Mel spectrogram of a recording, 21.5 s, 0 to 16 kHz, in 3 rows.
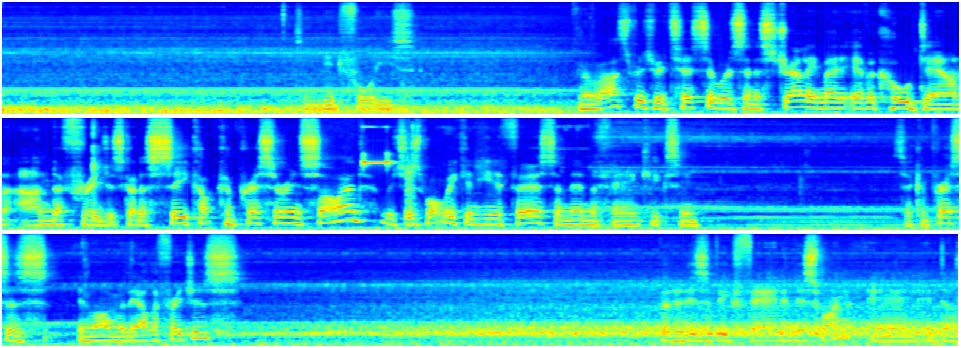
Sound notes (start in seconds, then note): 0.1 fan drones; 12.9 compressor buzzing; 16.5 fan drones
